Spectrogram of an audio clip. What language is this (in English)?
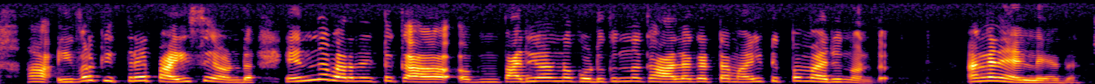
Malayalam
